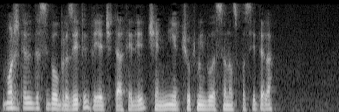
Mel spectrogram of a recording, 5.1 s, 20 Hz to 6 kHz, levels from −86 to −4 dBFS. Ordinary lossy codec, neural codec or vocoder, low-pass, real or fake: MP3, 32 kbps; codec, 16 kHz in and 24 kHz out, 0.6 kbps, FocalCodec, streaming, 4096 codes; 5.4 kHz; fake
